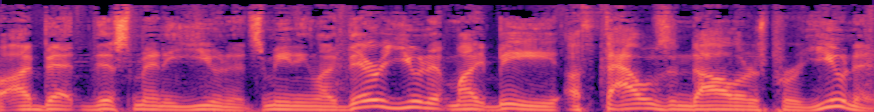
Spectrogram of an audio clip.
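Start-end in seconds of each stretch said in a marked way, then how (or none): none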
